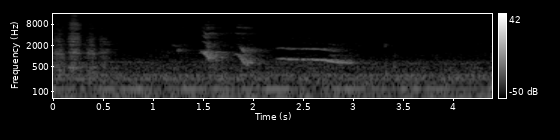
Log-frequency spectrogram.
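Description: A dog whimpering: two short falling whimpers about a second and a half in, then a longer thin whine that dips slightly in pitch.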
